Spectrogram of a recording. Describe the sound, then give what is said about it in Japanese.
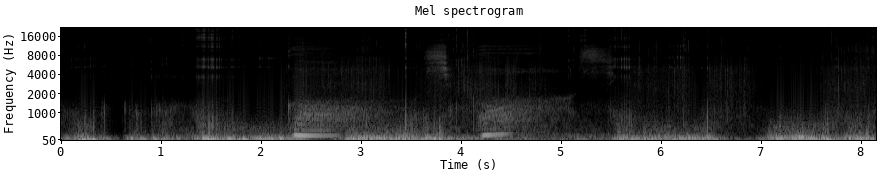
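Soft, dense crackling of small foam bubbles popping as foam in the ears is massaged with fingers, a steady fizzy texture with muffled rubbing underneath, briefly broken by a couple of low rising hum-like tones. “小さな泡がプチプチ潰れる音が聞こえますか？”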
